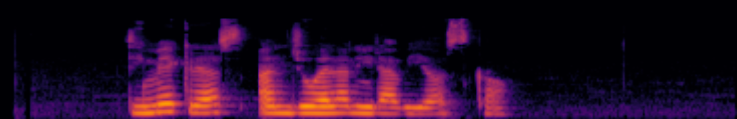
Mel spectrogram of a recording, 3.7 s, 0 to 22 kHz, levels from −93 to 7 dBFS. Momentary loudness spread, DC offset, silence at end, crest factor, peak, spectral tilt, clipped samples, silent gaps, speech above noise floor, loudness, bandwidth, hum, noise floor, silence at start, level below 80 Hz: 18 LU; under 0.1%; 1.15 s; 20 dB; -8 dBFS; -5.5 dB/octave; under 0.1%; none; 48 dB; -25 LUFS; 11 kHz; none; -73 dBFS; 0.65 s; -84 dBFS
